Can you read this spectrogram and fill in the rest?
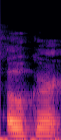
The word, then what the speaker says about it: ochre: so I actually checked the pronunciation, and yes, ochre is correct.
